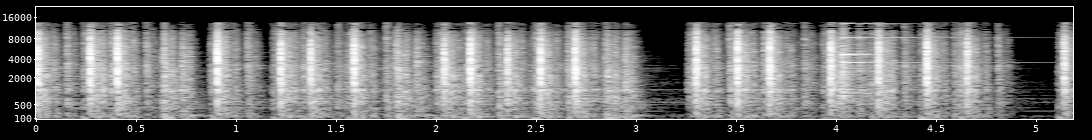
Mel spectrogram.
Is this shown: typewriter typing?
yes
